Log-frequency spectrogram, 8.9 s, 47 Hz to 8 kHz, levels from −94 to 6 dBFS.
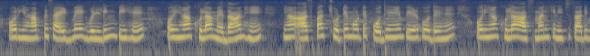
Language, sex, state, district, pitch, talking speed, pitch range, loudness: Hindi, female, Bihar, Sitamarhi, 265 Hz, 195 wpm, 250-280 Hz, -18 LUFS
